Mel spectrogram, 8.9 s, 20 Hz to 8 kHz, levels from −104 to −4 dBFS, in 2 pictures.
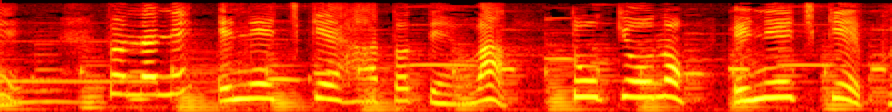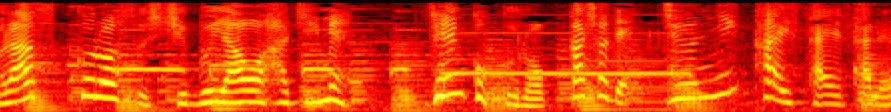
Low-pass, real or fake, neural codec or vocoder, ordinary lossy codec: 7.2 kHz; real; none; none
